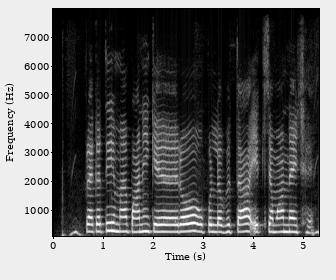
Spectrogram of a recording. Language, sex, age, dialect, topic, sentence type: Maithili, female, 25-30, Angika, agriculture, statement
